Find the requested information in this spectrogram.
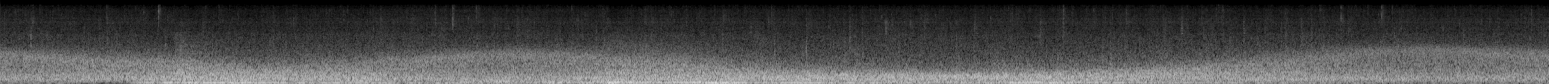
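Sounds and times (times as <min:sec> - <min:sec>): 
storm ambience at a dojo: 0:00.0 - 0:15.4.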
